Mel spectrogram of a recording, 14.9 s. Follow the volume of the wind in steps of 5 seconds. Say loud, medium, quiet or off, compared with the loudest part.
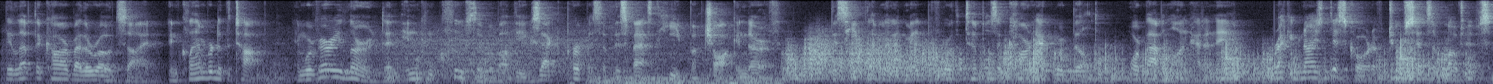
quiet, loud, loud.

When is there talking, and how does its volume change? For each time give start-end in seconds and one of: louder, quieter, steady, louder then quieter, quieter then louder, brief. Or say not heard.
0.0-14.9 steady.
